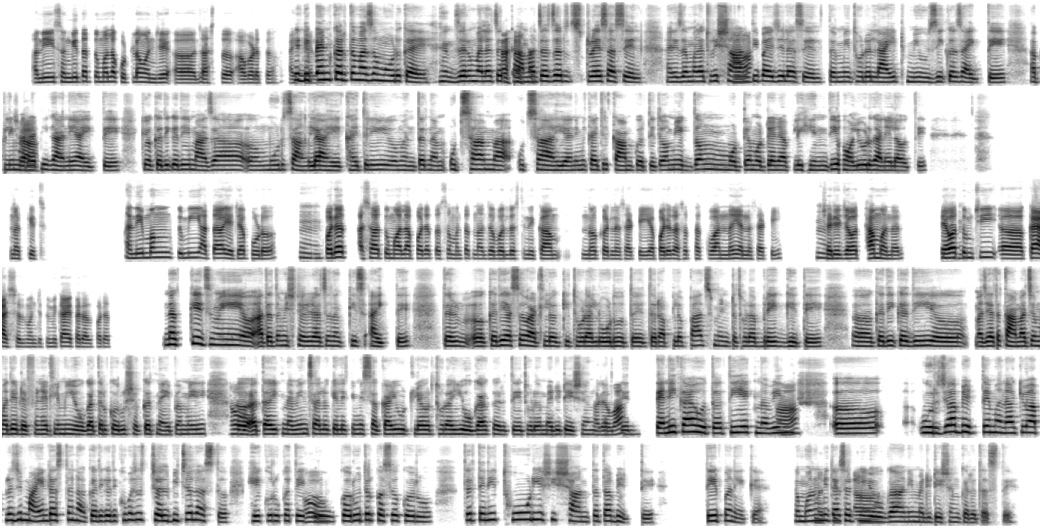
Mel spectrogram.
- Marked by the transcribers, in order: chuckle; tapping; "पाहिजे" said as "पाहिजेल"; in English: "लाईट म्युझिकचं"; other noise; in English: "डेफिनेटली"; in English: "माइंड"
- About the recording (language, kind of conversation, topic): Marathi, podcast, तुमचे शरीर आता थांबायला सांगत आहे असे वाटल्यावर तुम्ही काय करता?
